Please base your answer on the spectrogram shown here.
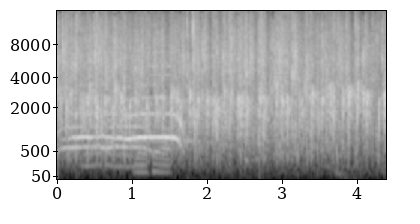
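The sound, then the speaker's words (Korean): Audience applause welcoming guest musicians: dense, steady clapping for about four seconds. A brief tonal sound sits over the opening second and a half, then fades as the clapping carries on alone. “박수로 환영해 주십시오.”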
